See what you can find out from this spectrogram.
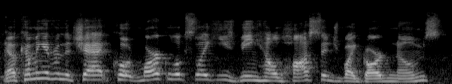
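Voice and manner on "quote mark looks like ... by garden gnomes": ordinary delivery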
